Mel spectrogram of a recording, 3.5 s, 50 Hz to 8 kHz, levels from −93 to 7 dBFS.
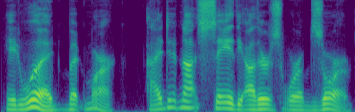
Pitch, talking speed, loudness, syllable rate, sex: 130 Hz, 205 wpm, -18 LUFS, 5.1 syllables/s, male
